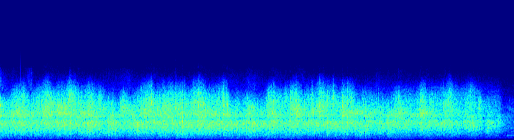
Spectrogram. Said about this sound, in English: To build the kingdom of God, everybody give the Lord a hand clap of praise.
